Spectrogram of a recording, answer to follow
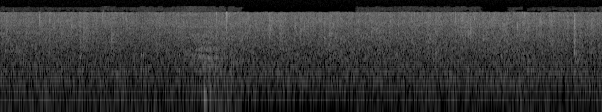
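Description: Near silence: a faint steady hiss of room tone, with no starter or engine sound.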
